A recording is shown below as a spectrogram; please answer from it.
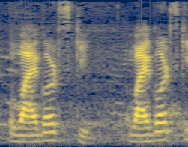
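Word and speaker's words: Выготский: कभी कभार ऐसा हो सकता है कि आपने उसे ऐसा पढ़ा हो कि वाइगोट्स्काय एस के वाई इस तरह से आता है वो, लेकिन उसका सही प्रोनाउंसिएशन वाइगोट्स की इस तरह से हम अदा करेंगे।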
